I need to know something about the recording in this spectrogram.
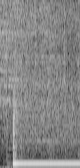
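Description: A telephone ringing tone on the line as a call rings through to a woman's mobile phone: a steady, mid-pitched electronic beep that starts after a brief moment of line hiss and holds evenly to the end, with no talking.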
